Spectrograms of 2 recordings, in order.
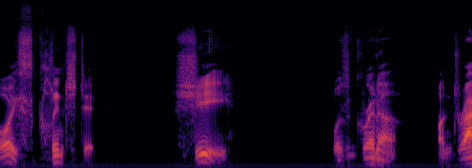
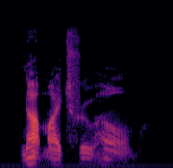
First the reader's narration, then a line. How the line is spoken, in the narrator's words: She whispered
